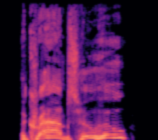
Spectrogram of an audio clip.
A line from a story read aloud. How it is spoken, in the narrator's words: wailed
